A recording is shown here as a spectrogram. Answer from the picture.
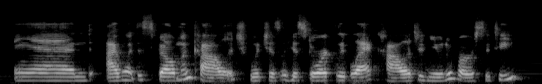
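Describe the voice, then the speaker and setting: With music playing in the background, a woman in an American accent speaks at a fairly quick pace with hardly any pauses, her fairly low voice showing ordinary pitch variation. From US South, Atlanta. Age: 60s. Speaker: school administrator. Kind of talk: interview storytelling.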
